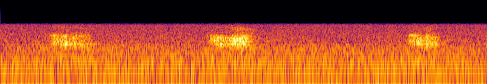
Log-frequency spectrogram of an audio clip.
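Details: One of a Gray fox pair in Southern California gives three short, husky, mid-pitched barks or yips, about two seconds apart, over a steady background hiss.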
